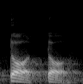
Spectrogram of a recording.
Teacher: ट कहोगे तो जीभ का जहाँ जाकर धकिया होता है ना, जहाँ जाकर धक्का मारता है तो उस जगह को हम कहते हैं मूर्धा। क्या समझा? मूर्धा, एकदम बीच वाला हिस्सा मूर्धा होता है।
